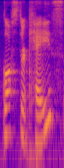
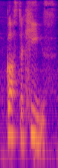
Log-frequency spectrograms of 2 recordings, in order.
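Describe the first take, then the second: First: The second word has no ee vowel sound. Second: The second word has an ee vowel sound. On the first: The speaker calls it wrong. "I want to make the Q a C sound" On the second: The speaker calls it right. "that's an E sound. Just spell it like key"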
